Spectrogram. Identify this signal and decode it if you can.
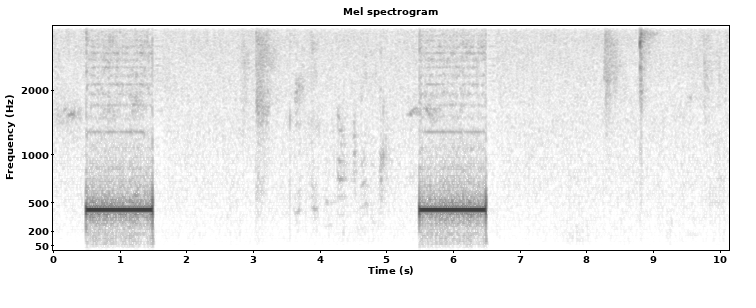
Ringback tone (Europe, 425 Hz), with speech.
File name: out- -2004- - - .48230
